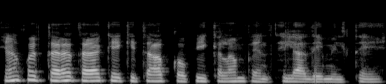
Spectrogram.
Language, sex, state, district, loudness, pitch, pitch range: Hindi, male, Uttar Pradesh, Etah, -23 LUFS, 145 Hz, 130-165 Hz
